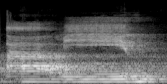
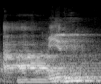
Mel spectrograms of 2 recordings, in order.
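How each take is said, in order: First: The vowels are held somewhat longer, up to four counts. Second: The vowels are held briefly, two counts each. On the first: "Boleh dua harokat, empat harokat" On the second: "dua harokat, dua harokat"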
